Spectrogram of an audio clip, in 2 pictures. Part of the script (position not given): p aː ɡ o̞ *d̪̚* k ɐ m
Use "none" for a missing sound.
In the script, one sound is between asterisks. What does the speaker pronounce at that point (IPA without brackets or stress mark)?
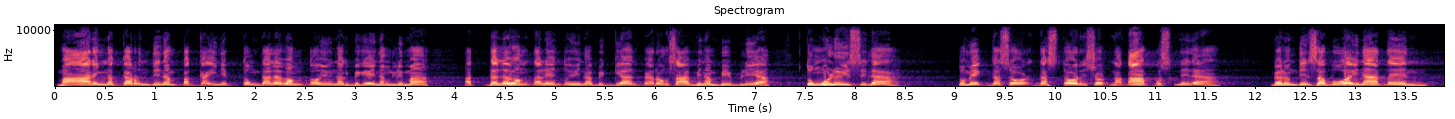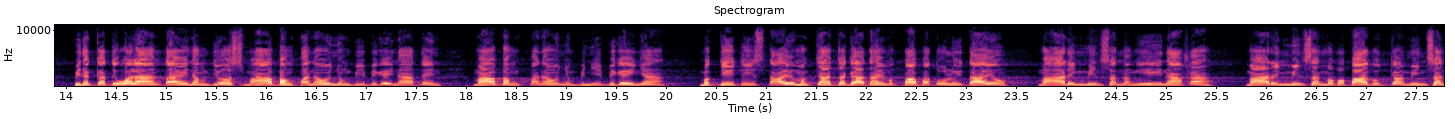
d̪̚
